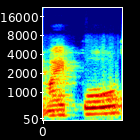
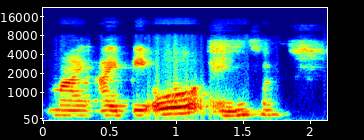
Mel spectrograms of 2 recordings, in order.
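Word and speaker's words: MyIPO: we know popularly as maipo so some people pronounce that my po some say my ipo so you decide how you want to call it but uh to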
